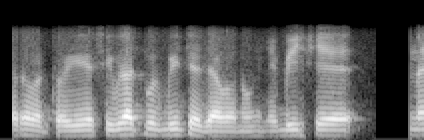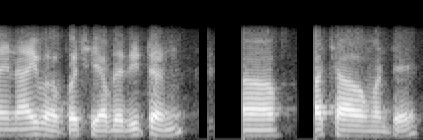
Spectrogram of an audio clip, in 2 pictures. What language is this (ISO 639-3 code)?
guj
